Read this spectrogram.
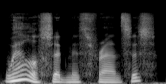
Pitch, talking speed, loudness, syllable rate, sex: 130 Hz, 145 wpm, -18 LUFS, 3.3 syllables/s, male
